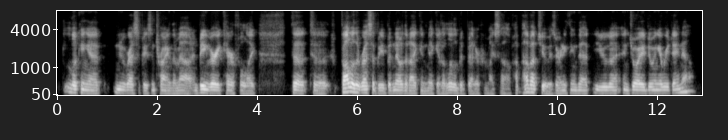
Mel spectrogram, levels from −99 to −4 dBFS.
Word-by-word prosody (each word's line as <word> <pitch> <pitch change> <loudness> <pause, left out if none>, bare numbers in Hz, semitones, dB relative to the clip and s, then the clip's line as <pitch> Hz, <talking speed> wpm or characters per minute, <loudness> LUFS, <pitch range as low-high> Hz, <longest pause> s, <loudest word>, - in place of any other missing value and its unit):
looking 120 -5 +1
at 95 -1 -3 0.3
new 115 -2 +1
recipes 100 -2 -4
and 100 - -8
trying 95 -3 -4
them 90 +1 -8
out 90 -2 -4
and 100 - -9
being 120 -2 +7
very 105 -1 +5
careful, 95 -3 -5
like, 90 0 -6 0.7
to 105 -4 +3
to 90 -3 -4 0.2
follow 140 +2 +9
the 130 -2 +7
recipe, 115 -4 +1
but 100 - -3
know 105 -1 +1
that 100 -1 -3
I 95 0 0
can 90 -2 -12
make 90 -1 -8
it - - -7
a - - -4
little 105 -3 +1
bit - - -8
better - - -8
for - - -24
myself. 80 -3 -14
How - - -8
b - - -28
how 130 - +2
about 125 -2 +2
you, - - +1
is 85 - -9
there 95 -1 -5
anything 100 +1 -5
that 100 -1 -4
you, 110 -4 -1
uh, 105 0 -3
enjoy 105 0 +2
doing 105 0 -1
every 105 0 +1
day 110 +3 -2
now? 160 +6 -5
105 Hz, 220 wpm, -25 LUFS, 95-115 Hz, 0.7 s, follow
